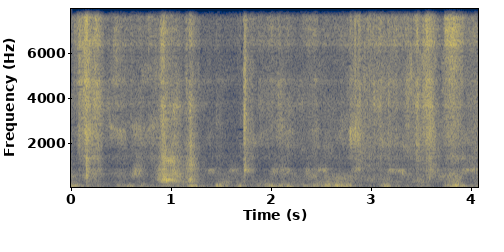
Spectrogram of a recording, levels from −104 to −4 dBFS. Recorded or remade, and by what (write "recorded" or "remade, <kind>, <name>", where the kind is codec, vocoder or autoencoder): remade, codec, ZipCodec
